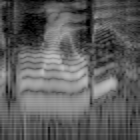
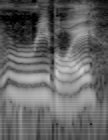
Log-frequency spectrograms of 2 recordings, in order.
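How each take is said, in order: First: The name is said with three syllables, ry-oh-bee. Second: The name is said with two syllables, ree-boy. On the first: The speaker calls it right. "I think it's Ryobi" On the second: The speaker calls it wrong. "it's not Reboy"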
